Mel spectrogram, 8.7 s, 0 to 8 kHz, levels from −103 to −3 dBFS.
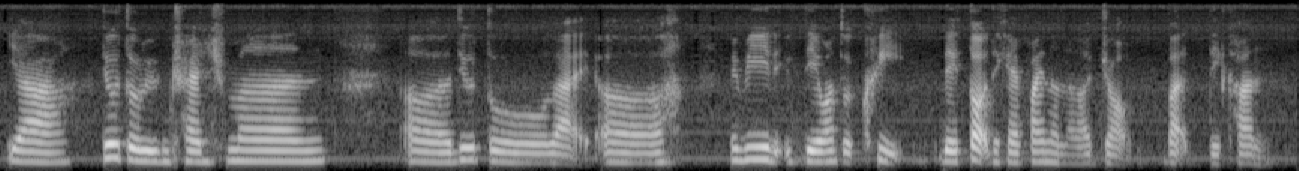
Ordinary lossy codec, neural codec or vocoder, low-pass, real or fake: none; none; none; real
